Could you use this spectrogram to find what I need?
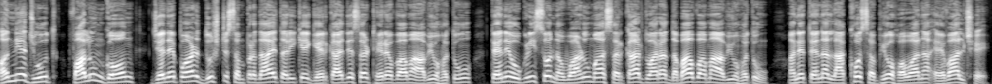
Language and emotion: Gujarati, neutral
